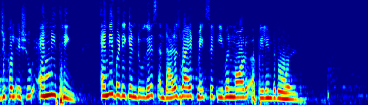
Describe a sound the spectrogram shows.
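A young woman talks into a microphone with animation.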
